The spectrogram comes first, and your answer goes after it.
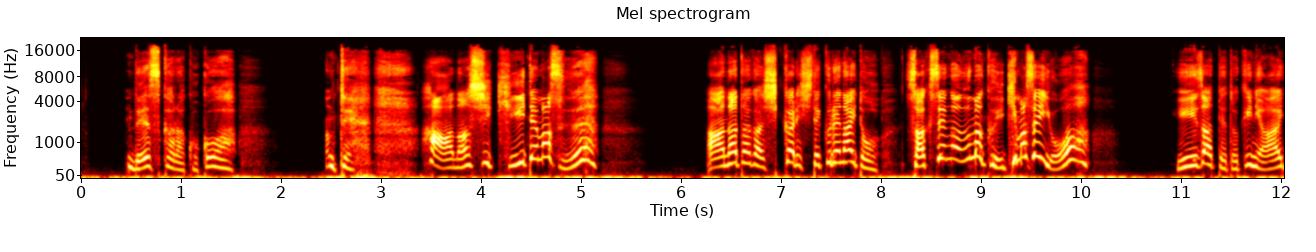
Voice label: boy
